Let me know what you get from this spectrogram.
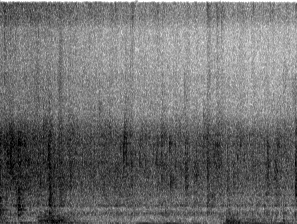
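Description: Sliced onions, garlic and green chillies sizzling steadily in hot oil in a kadhai as the onions brown, stirred a few times in the first second or two.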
